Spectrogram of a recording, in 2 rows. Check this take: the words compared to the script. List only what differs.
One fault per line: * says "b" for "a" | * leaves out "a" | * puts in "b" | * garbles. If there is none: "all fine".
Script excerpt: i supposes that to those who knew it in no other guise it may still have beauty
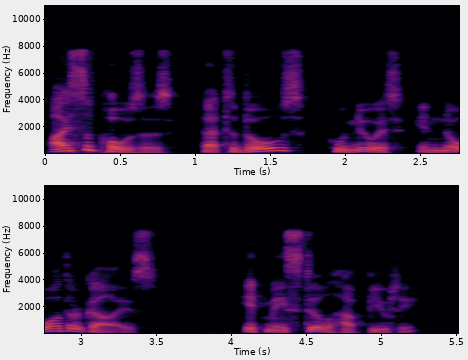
all fine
